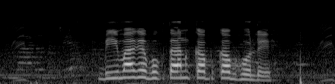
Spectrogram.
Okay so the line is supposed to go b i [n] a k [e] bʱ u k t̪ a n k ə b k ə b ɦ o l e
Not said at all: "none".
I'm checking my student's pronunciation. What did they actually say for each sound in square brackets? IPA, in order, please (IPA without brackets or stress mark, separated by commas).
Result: m, e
